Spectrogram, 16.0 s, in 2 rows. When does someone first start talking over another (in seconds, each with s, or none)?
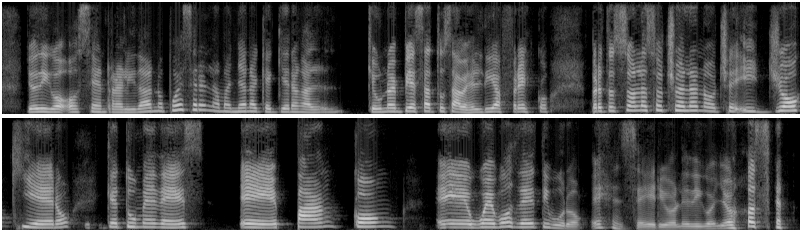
none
